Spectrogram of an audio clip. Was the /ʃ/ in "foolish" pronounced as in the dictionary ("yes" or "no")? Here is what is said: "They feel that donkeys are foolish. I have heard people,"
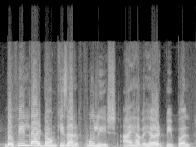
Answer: yes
